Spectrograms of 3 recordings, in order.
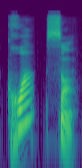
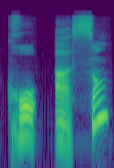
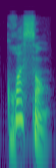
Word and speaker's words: croissant: La prononciation correcte est croissant, pas croissant, pas croissant, juste croissant. Un son simple mais typique du français.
